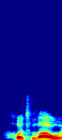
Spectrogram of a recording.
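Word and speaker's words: הָטְבָּעוּ: Hotva'u. Notice again the accent is here. So again, it's a closed and accented syllable.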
